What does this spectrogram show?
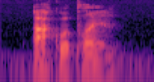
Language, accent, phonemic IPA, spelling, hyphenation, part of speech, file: English, General American, /ˈækwəˌpleɪn/, aquaplane, aqua‧plane, noun / verb, En-us-aquaplane.ogg
- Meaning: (noun) A board on which a person stands to ride for leisure which is pulled on a water surface by a motorboat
